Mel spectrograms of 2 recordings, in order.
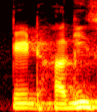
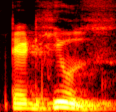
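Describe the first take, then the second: First: The surname sounds like 'Hugis', two syllables. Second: The surname sounds like 'Hughes', one syllable. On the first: The speaker calls it wrong. "Ted হাগিস হবে না" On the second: The speaker calls it right. "উচ্চারণ লক্ষ্য করো"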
